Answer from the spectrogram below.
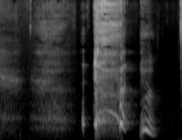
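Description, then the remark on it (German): A person who is feeling unwell coughs and clears their throat: a rough, breathy rasp, then a couple of short, forceful cough bursts in quick succession, with no talking. “Entschuldige mich an dieser Stelle für meinen Husten.”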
